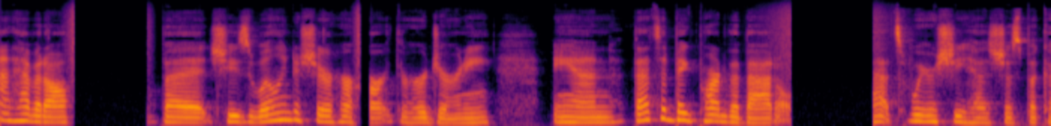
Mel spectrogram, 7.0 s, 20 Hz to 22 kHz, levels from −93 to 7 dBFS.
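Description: Wireless microphone squelch dropouts occur three times. Each time the radio signal fades, hiss rises briefly, and the receiver's squelch mutes the output. The first runs from 0.39 to 1.03 s, after "have it", with a hole of about 0.50 s before "but she's willing to". The second is short, 2.33 to 2.48 s, after "willing to share her", muting 76 ms before "through her journey". The third spans 5.01 to 6.02 s, after "big part of the", with a 0.55 s hole.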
